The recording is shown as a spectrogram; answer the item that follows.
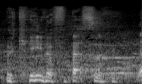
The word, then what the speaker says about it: Burkina Faso: So, Burkina Faso.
